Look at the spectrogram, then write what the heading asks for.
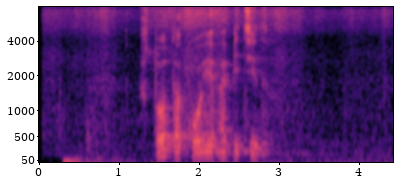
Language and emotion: Russian, neutral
